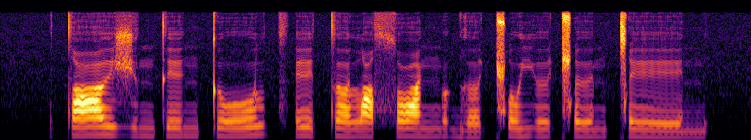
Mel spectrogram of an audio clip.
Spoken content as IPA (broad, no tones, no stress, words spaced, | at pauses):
tˤɤːe̯ʒɘŋteːŋ toːlt͡sʼe tʌ lʌsˤoe̯ŋʌɡəː ǁojɘːǁɘːnǀeːn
